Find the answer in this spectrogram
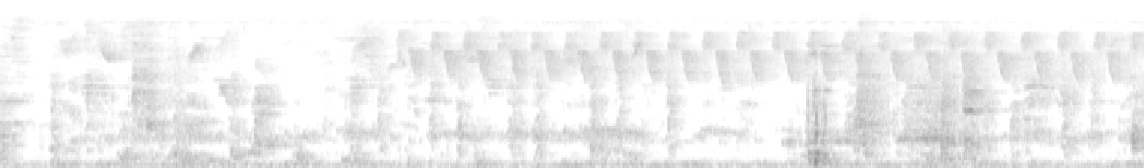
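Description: Birds chirping faintly, one of them repeating a quick high chirp about four times a second for several seconds. A brief knock about eight seconds in.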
